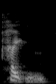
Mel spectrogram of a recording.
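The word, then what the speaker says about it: chitin: I know that looks like chitten but we pronounce it kiten and so that's that kind of spongy texture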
